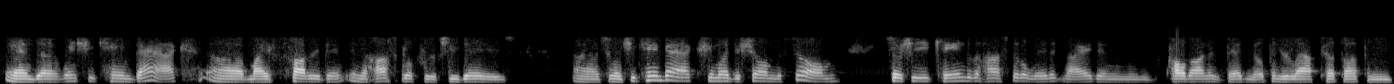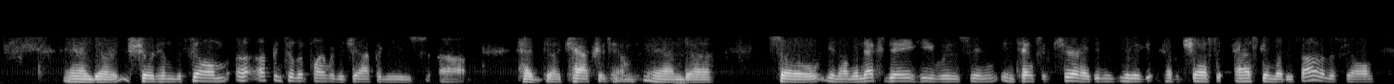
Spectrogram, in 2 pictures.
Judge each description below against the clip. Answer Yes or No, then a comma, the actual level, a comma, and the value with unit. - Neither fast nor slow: No, fast, 215 wpm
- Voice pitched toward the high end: No, low, 135 Hz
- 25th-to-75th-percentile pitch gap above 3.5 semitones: No, average, 2.9 semitones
